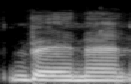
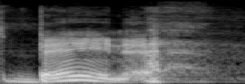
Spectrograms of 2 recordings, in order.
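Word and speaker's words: Banette: It was Bayernet, not Barnett. Why did I think it was Barnett? To be honest, I I also thought I also read it as as Bernett for a long time as a kid and then it was like, wait, it's Bayonette.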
